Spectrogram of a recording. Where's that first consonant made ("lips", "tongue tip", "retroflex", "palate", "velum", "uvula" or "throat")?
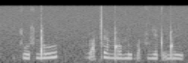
palate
